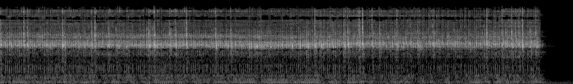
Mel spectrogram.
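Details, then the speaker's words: Classic Simplex vibrating fire alarm bell under bench power, coil pulling the hammer and opening the contacts in a repeated cycle: rapid, even buzzing rattle of the contacts with a bright high ring; normal bell operation. "a repeated process that this goes through uh therefore it gets to Bell to vibrate"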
